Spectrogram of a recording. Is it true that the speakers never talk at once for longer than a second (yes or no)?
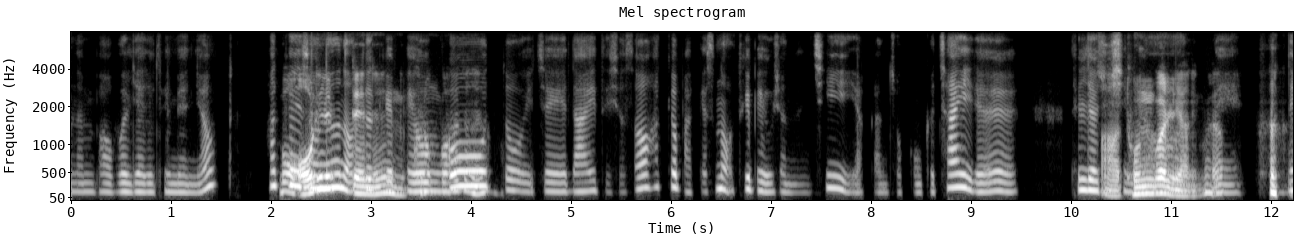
no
